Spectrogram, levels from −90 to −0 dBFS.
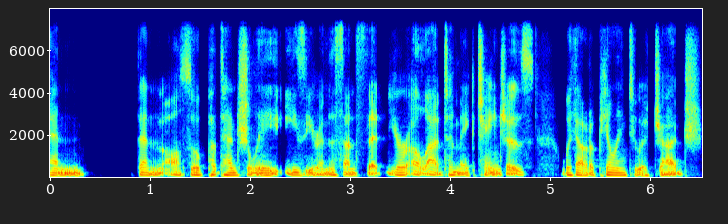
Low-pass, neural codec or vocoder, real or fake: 7.2 kHz; codec, 16 kHz, 4 kbps, X-Codec, HuBERT features, trained on general audio; fake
